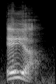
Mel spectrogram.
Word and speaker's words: Ea: but they basically said, let's do it Japanese style. So we'll do that. Ea. We're going to call this god Ea.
